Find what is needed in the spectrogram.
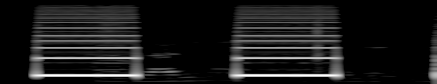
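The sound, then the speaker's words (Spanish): A telephone busy tone sounds after a dropped call: loud, even beeps separated by short silences, two full beeps and the start of a third. “Se cayó la llamada de Abastos Sicarelli.”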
